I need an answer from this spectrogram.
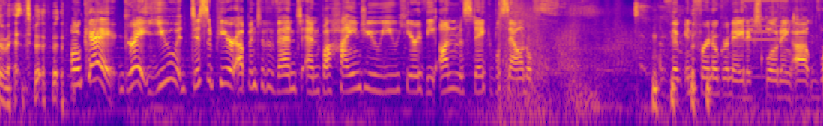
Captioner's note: chuckles; explosion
